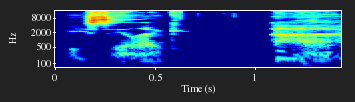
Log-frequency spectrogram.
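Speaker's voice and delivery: whisper. Real, not acted. Searching memory for a word.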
